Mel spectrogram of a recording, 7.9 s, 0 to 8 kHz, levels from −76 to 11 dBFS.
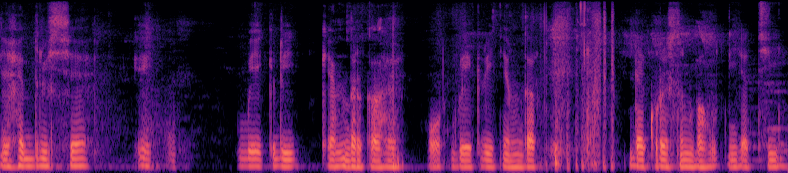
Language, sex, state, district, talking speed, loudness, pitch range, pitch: Hindi, male, Bihar, Vaishali, 130 wpm, -19 LUFS, 115-125 Hz, 120 Hz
